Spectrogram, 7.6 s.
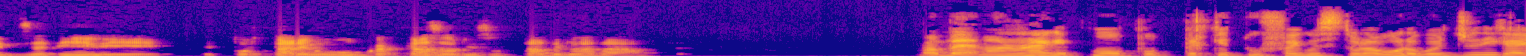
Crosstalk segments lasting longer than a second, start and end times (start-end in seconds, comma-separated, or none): none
